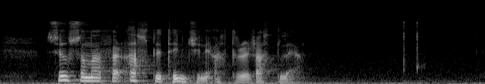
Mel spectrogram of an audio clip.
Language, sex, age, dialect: Faroese, male, 36-60, Suðurstreymoy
